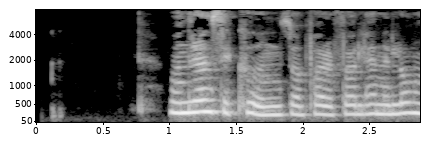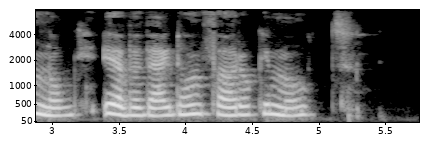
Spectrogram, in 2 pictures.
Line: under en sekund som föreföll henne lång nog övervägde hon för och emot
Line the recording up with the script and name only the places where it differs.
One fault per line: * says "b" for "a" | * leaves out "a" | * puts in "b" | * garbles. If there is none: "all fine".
all fine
